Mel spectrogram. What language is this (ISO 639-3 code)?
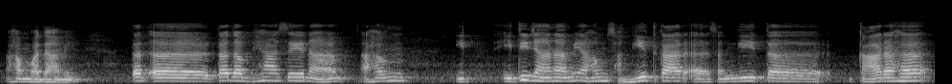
san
